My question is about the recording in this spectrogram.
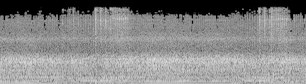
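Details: Walk-behind lawn mower single-cylinder after carb cleaning with methyl hydrate: an even, steady chug with no misses or surging; the no-start fix worked and it runs smoothly.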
